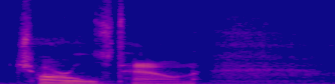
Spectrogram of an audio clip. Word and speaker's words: Charlestown: And yes, before you give me a hard time about pronunciation, I know that these days people call it Charleston, but back in the 1700s it was Charlestown. 2 words, Charlestown.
